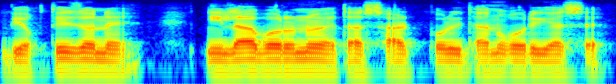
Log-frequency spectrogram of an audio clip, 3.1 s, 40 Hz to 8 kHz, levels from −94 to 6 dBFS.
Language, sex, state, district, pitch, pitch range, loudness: Assamese, male, Assam, Kamrup Metropolitan, 95 Hz, 90-100 Hz, -18 LUFS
